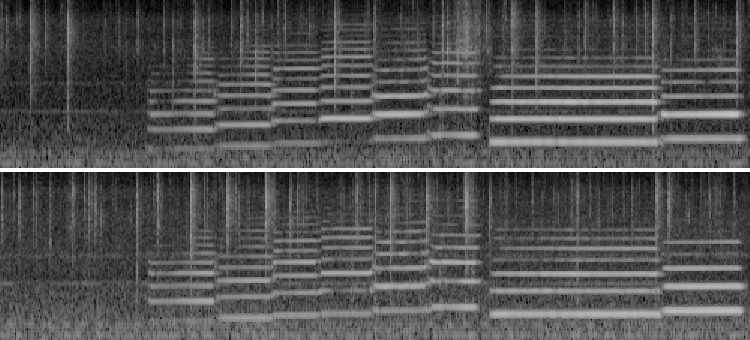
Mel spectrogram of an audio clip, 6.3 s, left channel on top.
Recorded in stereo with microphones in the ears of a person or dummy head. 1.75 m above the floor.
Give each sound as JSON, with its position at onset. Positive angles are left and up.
{"t": 1.2, "sound": "a trumpet", "side_deg": 60, "distance_m": 1.2}
{"t": 4.1, "sound": "a flute", "side_deg": 60, "distance_m": 0.7}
